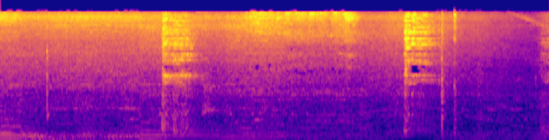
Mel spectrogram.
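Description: Screwdriver driving screws into a chainsaw's housing, with small clicks and handling noise and two short rasping scrapes about two and five seconds in.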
